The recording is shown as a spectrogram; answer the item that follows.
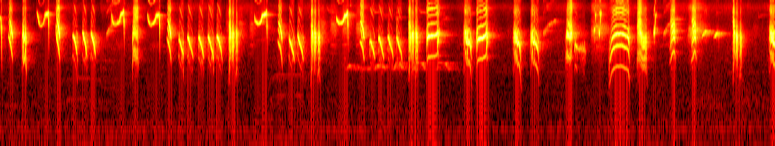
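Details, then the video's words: Long-tailed shrike in full, energetic 'toet toet' song used as a lure to provoke other shrikes: a fast, varied run of sharp chirps, squeaky whistles, harsh notes and ringing upslurred calls, delivered almost without pause and fairly irregular. "Suara Cendet Gacor Toet toet"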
